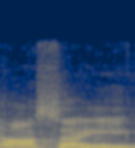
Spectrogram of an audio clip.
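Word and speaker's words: açaí: and soy reduction sauce if you've never seen assai or you've seen it and never known how to pronounce it that a AI that's pronounced assai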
